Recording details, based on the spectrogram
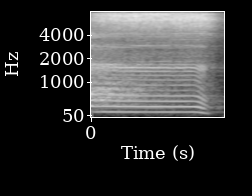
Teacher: dia berdesis cuman berdesis nya tidak nampak ke huruf s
